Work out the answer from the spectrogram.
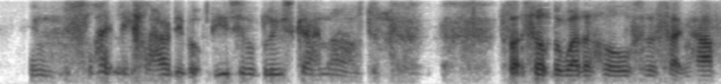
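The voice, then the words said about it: Slightly out of breath. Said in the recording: “I'm walking up a hill, that's why I'm slightly out of breath. And slightly unfit.”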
